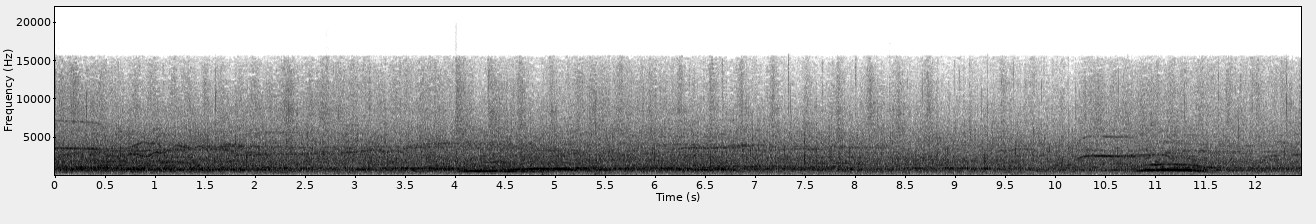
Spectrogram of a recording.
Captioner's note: cheering and applaus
